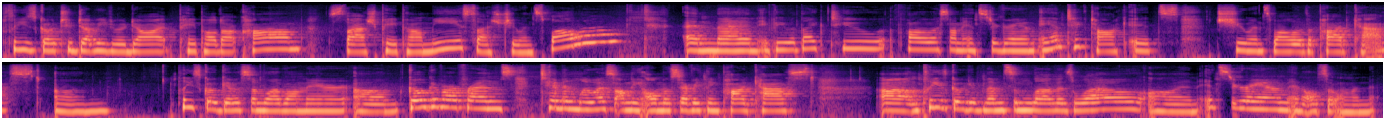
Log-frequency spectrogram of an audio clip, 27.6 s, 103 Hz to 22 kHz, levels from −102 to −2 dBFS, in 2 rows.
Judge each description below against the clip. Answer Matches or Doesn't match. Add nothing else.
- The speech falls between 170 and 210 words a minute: Doesn't match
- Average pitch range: Matches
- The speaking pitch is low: Doesn't match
